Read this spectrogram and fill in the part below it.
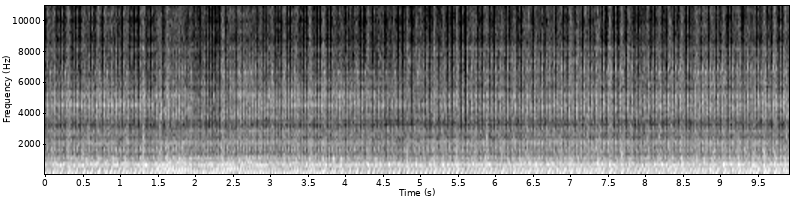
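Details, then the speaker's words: BSA D7 Bantam two-stroke under restoration, after a fine tweak: busy, even idle holding steady with no misses, running smoother than before. "foreign running a little bit smoother foreign ly running a bit smoother than it was"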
